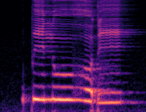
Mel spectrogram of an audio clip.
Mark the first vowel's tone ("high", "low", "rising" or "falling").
high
